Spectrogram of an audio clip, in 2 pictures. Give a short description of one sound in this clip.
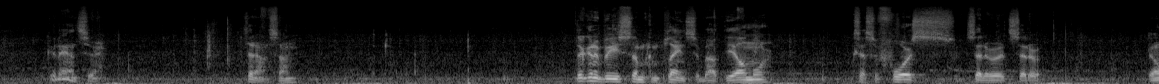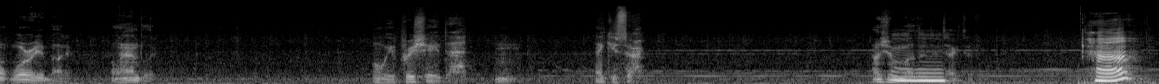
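A middle-aged man speaks calmly and firmly up close.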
